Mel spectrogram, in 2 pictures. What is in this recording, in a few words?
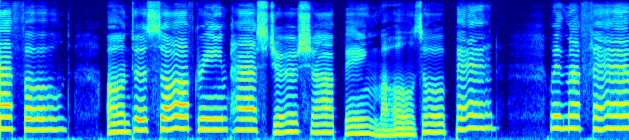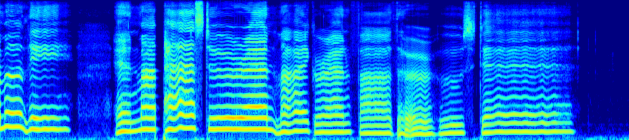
character range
